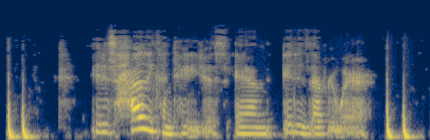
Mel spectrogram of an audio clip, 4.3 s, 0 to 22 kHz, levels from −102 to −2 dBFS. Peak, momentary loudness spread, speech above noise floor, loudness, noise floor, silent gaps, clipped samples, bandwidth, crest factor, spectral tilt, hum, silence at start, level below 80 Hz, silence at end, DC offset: -2 dBFS; 14 LU; 26 dB; -19 LUFS; -45 dBFS; none; under 0.1%; 9.2 kHz; 18 dB; -6.5 dB/octave; none; 0.05 s; -44 dBFS; 0.1 s; under 0.1%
